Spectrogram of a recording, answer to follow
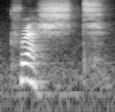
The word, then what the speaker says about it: crashed: Crashed. The ending sound is t.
